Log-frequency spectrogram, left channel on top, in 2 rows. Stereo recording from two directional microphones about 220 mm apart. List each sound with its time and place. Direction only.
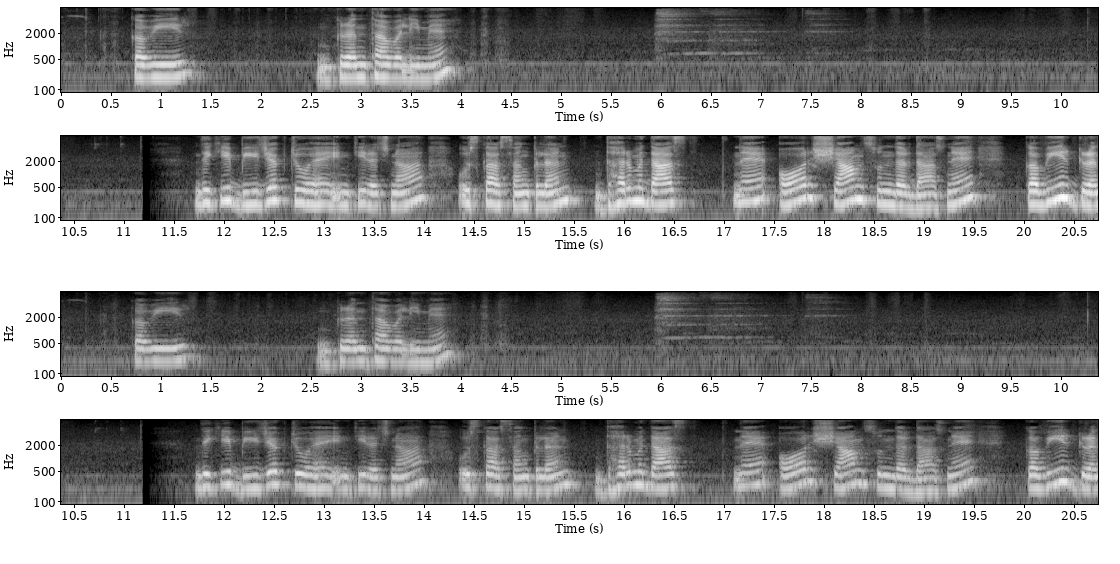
0.7 s speech: 50° left (ahead or behind)
2.6 s speech: 50° left (ahead or behind)
11.7 s speech: 50° left (ahead or behind)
